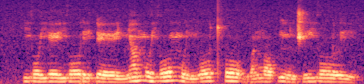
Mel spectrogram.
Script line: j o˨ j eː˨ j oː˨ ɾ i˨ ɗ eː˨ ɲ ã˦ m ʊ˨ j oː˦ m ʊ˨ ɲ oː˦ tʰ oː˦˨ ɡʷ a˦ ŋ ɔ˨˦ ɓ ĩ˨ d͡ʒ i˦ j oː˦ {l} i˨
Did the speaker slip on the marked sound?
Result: no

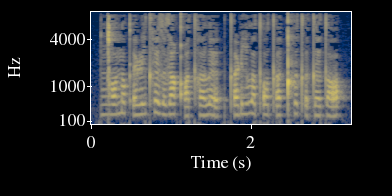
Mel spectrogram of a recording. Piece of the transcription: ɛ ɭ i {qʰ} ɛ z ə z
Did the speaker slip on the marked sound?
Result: yes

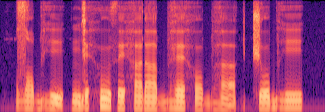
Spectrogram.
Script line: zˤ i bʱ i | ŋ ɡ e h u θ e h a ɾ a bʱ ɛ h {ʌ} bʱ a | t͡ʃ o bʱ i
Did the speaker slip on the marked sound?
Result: yes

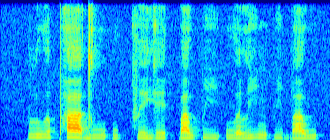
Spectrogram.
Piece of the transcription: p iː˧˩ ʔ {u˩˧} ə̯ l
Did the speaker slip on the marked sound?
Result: yes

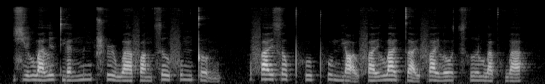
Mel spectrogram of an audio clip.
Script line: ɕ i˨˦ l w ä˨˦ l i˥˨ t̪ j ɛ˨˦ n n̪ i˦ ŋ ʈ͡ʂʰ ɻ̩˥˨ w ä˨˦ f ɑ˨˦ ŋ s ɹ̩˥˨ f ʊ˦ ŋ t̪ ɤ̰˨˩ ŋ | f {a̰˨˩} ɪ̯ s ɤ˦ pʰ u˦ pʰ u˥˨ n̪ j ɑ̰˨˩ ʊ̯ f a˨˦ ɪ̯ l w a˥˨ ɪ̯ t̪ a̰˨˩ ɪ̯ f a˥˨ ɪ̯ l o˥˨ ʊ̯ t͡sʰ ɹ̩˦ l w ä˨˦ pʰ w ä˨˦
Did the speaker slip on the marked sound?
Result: yes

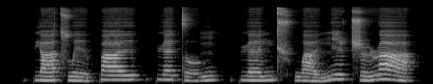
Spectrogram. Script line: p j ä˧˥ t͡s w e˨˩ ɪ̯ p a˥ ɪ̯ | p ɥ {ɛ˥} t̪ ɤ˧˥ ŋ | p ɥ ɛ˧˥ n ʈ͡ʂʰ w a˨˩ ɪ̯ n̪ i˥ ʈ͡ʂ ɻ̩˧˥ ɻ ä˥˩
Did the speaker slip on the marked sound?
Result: no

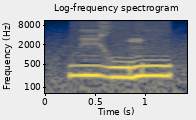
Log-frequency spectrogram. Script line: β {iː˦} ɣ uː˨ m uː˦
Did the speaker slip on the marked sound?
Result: no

